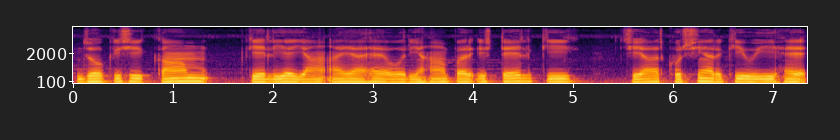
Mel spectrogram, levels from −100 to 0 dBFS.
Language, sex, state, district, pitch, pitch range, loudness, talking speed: Hindi, male, Rajasthan, Bikaner, 110 Hz, 105-115 Hz, -15 LUFS, 145 wpm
